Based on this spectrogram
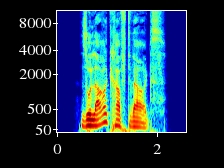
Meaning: genitive singular of Solarkraftwerk
- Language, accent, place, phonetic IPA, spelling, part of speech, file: German, Germany, Berlin, [zoˈlaːɐ̯kʁaftˌvɛʁks], Solarkraftwerks, noun, De-Solarkraftwerks.ogg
